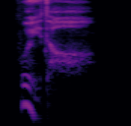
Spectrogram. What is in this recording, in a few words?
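"wei4 dao5", Mandarin Chinese; HSK4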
